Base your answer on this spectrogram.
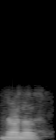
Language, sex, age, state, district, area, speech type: Kashmiri, male, 18-30, Jammu and Kashmir, Kulgam, rural, conversation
